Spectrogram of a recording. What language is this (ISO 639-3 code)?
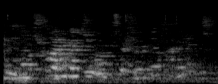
kat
